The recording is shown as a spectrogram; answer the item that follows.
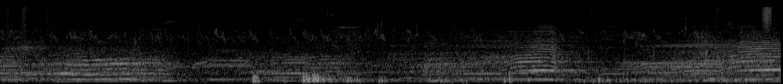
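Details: Young open Hereford heifers at a sale on 5/3/14, lowing repeatedly: deep drawn-out moos overlapping from several animals, with clanks and knocks of pens in the background.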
